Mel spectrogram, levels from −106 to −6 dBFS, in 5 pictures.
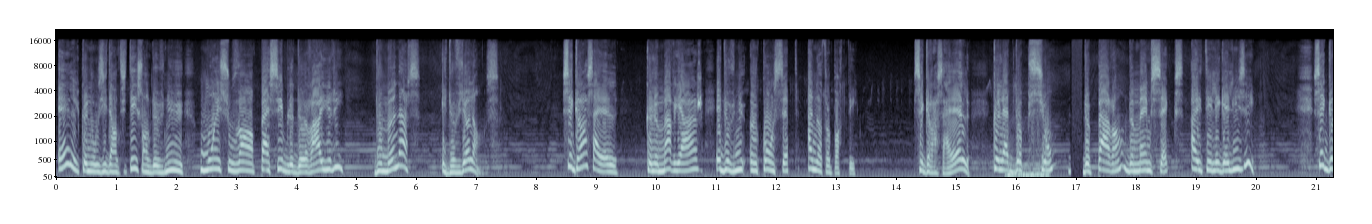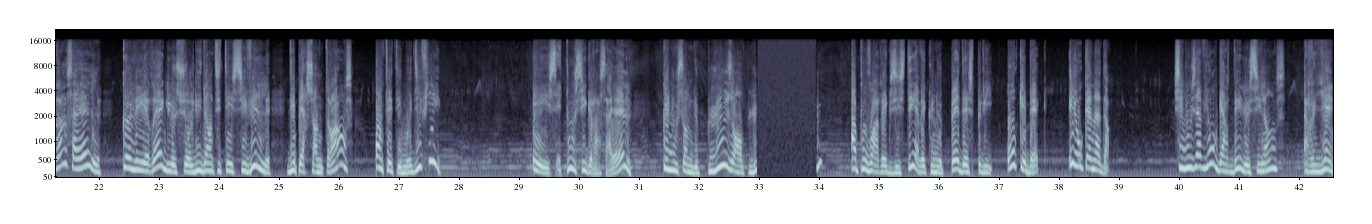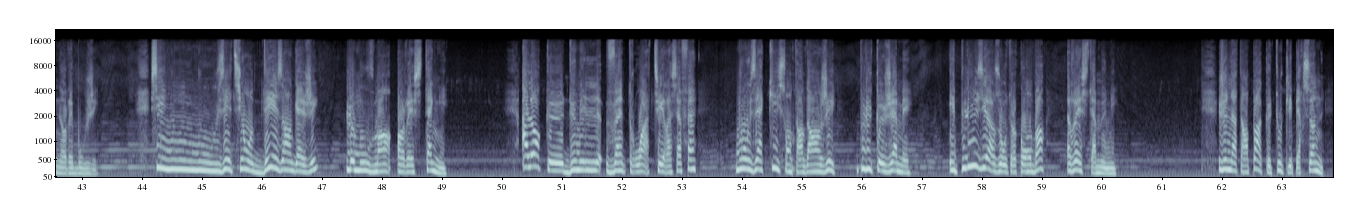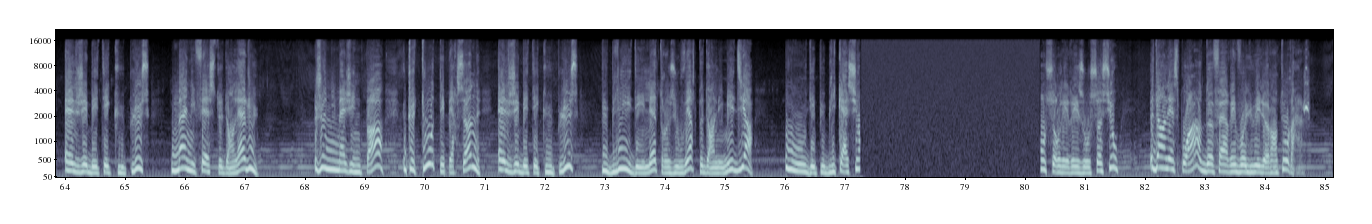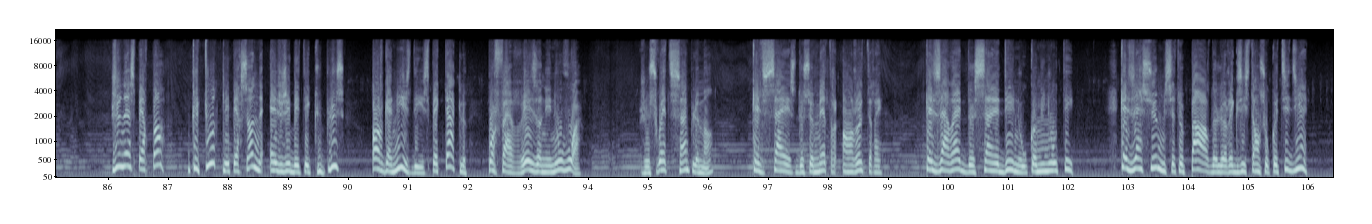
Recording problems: distortion; slight; 11% of the sound clipped
electrical hum; faint; throughout; 60 Hz, 25 dB below the speech
phone ringing; noticeable; at 16 s; peak 3 dB below the speech
audio cutting out; at 17 s, at 33 s for 1 s and at 1:17 for 3 s

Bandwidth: 16 kHz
